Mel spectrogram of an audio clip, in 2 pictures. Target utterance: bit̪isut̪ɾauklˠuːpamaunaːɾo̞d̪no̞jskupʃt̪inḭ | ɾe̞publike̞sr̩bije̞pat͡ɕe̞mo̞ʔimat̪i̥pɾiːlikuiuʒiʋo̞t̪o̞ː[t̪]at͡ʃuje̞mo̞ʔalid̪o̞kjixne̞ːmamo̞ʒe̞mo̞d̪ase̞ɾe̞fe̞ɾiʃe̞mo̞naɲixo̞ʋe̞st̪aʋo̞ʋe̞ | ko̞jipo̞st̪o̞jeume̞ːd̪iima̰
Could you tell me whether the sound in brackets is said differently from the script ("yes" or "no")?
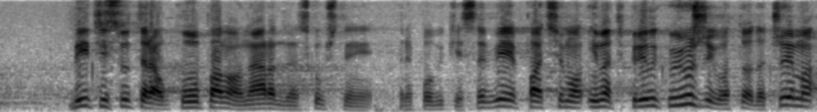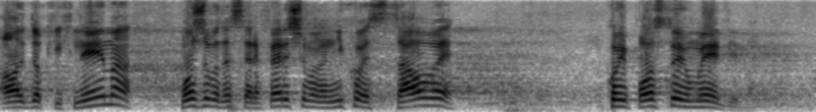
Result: yes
